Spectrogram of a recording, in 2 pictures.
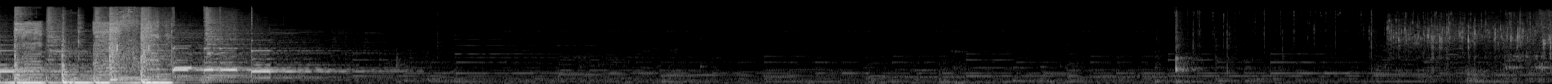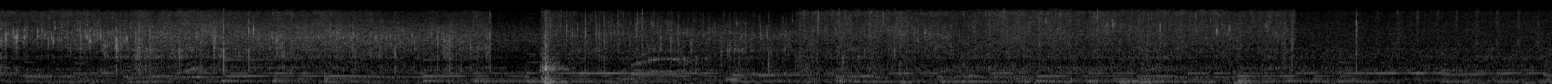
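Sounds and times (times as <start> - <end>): onion dropped into pan clack: 11.8 - 12.2
butter and oil sizzling in pan: 11.8 - 31.0.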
